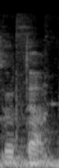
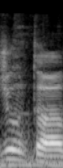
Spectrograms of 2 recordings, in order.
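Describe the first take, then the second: First: The word begins with an H sound. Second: The word begins with a J sound. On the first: The speaker calls it right. "it's pronounced Huta" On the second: The speaker calls it wrong. "not Junta, like I originally pronounced it"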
